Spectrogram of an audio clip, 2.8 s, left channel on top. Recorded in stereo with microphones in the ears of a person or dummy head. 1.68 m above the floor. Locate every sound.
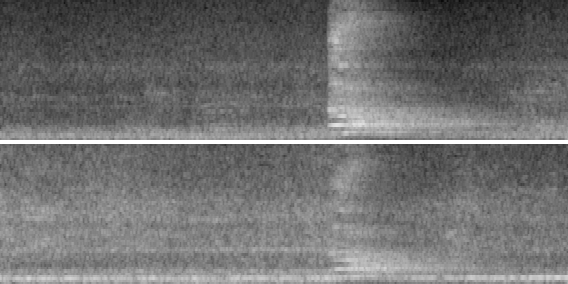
1.6 s a shout: 75° left (ahead or behind), 1.7 m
